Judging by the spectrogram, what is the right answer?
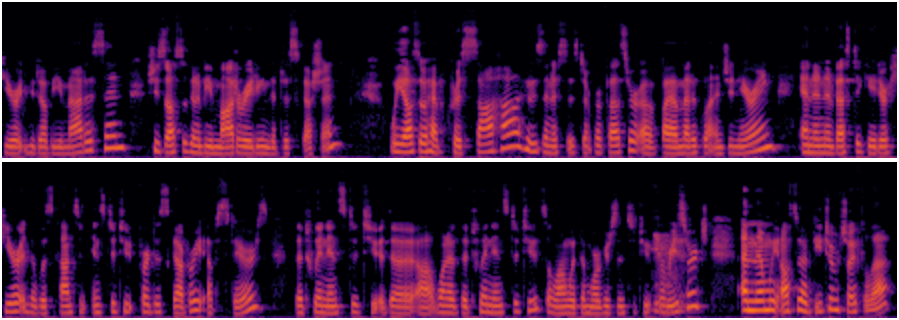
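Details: Adult woman speaking; normal voice.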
